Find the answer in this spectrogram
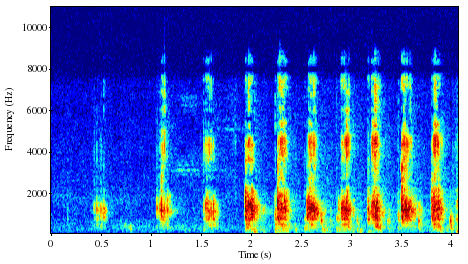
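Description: A series of short, evenly spaced taps or clicks, about three a second, growing louder toward the end.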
